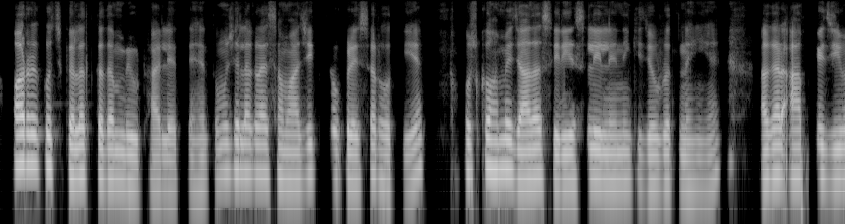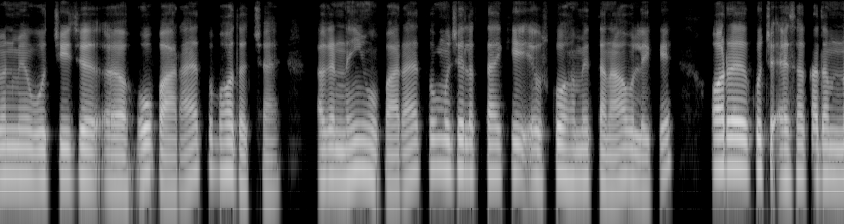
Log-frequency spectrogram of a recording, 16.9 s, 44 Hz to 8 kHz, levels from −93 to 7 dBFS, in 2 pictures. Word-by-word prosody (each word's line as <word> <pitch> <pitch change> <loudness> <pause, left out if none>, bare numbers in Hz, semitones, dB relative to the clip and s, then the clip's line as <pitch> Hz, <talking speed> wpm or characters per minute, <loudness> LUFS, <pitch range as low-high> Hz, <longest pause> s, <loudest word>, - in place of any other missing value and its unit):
और 175 0 +7
कुछ 170 -2 -2
गलत 135 0 +3
कदम 125 -2 +2
भी 110 - +1
उठा 105 -1 -2
लेते 100 +1 -5
हैं, 105 +1 -6
तो 115 +5 -12
मुझे 140 +2 -1
लग 140 -1 0
रहा 140 - +2
है 135 - +1
सामाजिक 125 0 -3 0.2
जो 125 - -2
प्रेशर 120 +2 -2
होती 110 -1 -5
है, 140 +5 -2 0.4
उसको 150 +3 +1
हमें 150 0 +3
ज़्यादा 125 0 +4
सीरियसली 115 +1 0
लेने 115 0 -1
की 110 0 -13
ज़रूरत 110 0 -2
नहीं 100 -1 -5
है। 115 +5 -8 0.4
अगर 130 +3 +4
आपके 130 +1 -1
जीवन 125 +2 0
में 130 - +1
वो 125 -1 +1
चीज़ 125 +1 -2
अ, 115 -2 +1
हो 135 +3 +4
पा 105 -3 +2
रहा 105 +2 -5
है 140 - 0
तो 155 +1 -10
बहुत 145 -3 0
अच्छा 105 -1 -5
है, 100 +1 -10 0.4
अगर 125 +1 +1
नहीं 130 +5 +1
हो 135 -3 +1
पा 110 -1 -1
रहा 115 +3 -3
है 145 - -1
तो 155 +2 -5
मुझे 150 -1 +1
लगता 145 0 -3
है 135 -1 -1
कि 140 -2 -3
उसको 125 +3 +1
हमें 125 -1 -1
तनाव 115 +2 0
लेके 110 +7 -3 0.5
और 165 0 +7 0.3
कुछ 155 -1 0
ऐसा 130 +2 -1
कदम 135 -1 +1
125 Hz, 215 wpm, -22 LUFS, 115-140 Hz, 0.5 s, और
